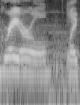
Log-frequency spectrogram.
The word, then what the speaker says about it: Grahal: we met Grahal. Grahal? I can't remember how to this. This is gonna be the most complicated name. It's like Grey Earl. Yes. Like Earl Grey tea.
